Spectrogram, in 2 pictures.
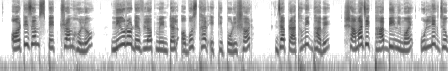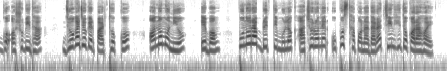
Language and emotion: Bengali, neutral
